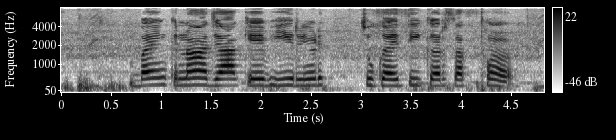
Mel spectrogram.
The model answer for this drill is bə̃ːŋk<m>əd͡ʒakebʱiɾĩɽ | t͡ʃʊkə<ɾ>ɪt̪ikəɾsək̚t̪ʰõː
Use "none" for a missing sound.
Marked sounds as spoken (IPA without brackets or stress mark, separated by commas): n, none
